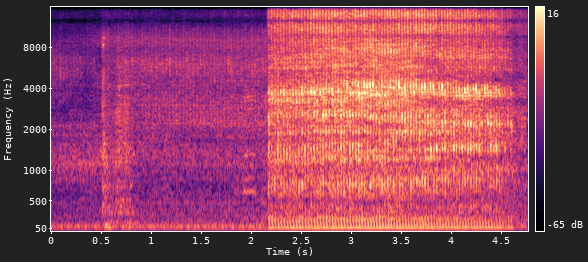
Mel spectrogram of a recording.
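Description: A tractor engine idles with a low steady rumble, then jumps suddenly louder and rougher for a few seconds before dropping slightly at the end.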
